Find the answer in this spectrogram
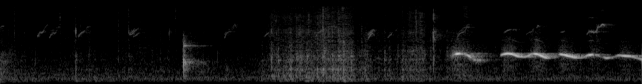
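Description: Red-whiskered bulbul chicks in the nest giving faint, short, high begging cheeps, with a click about two seconds in. From about four and a half seconds a loud warbling whistle, held around one pitch, joins them, with quicker cheeps over it: a person whistling to get the chicks to gape for food.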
